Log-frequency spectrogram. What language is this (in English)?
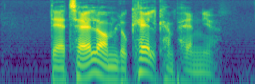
Danish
